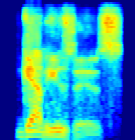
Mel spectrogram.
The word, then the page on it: galluses: British English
